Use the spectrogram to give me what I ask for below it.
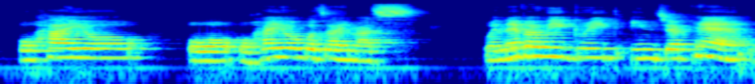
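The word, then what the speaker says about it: おはよう: with good morning good morning in japanese it's ohio whenever we greet in japan we bow let's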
